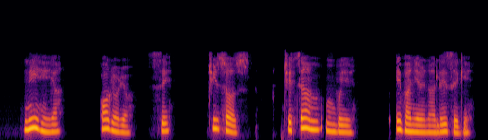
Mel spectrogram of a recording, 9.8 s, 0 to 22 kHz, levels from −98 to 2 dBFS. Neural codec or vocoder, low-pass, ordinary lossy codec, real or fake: codec, 16 kHz, 16 kbps, FunCodec, trained on LibriTTS, 50 frames a second; 5.4 kHz; AAC, 24 kbps; fake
